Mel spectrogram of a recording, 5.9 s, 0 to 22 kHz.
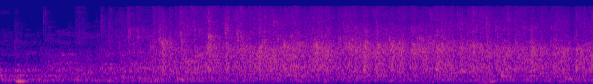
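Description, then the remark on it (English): An audience at an 11 o'clock Unitarian Universalist service applauding together, a steady wash of many hands clapping that swells after the first second and holds loud and dense to the end. “We don't applaud at the 11 o'clock service. Control yourselves.”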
